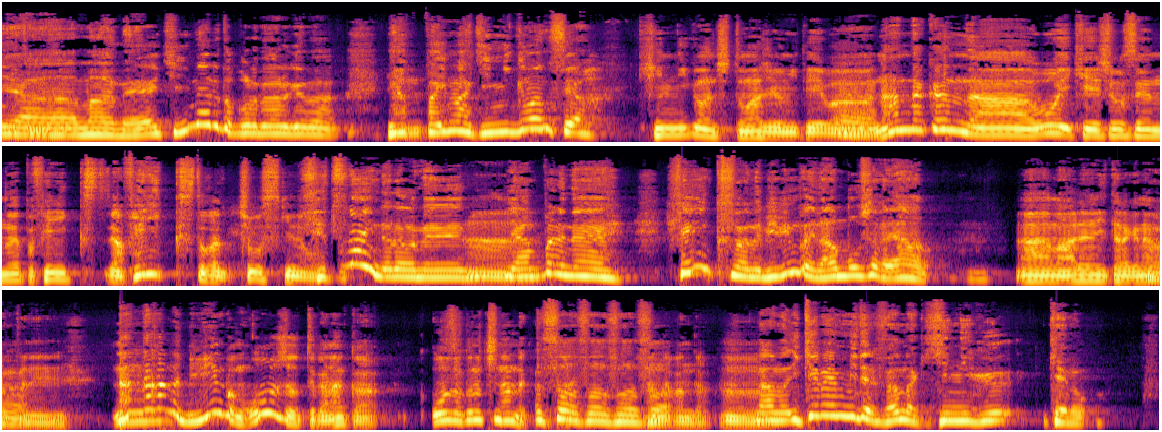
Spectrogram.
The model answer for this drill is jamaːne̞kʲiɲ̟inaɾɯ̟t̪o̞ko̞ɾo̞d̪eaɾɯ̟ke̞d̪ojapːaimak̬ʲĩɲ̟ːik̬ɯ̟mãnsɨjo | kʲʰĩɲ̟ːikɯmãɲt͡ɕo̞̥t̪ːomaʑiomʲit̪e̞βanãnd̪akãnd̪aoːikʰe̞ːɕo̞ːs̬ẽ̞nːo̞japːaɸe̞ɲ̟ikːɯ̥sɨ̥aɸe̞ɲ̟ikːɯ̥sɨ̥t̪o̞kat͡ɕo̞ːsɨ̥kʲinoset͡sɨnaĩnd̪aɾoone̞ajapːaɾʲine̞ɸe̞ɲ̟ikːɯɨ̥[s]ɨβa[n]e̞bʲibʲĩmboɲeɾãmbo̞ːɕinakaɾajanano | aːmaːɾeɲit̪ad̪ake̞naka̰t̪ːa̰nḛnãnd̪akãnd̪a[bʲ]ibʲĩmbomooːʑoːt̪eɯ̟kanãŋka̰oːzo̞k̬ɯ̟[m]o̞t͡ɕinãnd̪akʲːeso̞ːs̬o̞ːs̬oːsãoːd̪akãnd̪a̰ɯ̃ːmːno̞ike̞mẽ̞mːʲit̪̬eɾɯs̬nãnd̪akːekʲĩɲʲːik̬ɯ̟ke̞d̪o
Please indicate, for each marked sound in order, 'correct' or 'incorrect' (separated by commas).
correct, correct, correct, incorrect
